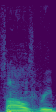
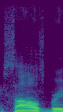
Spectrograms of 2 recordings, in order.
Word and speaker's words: Salisbury: Yeah, they pronounce it the American way to Salisbury Beach. The I is silent. It's a silent I. Salisbury Beach, you know.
